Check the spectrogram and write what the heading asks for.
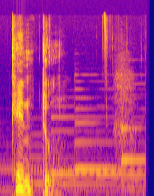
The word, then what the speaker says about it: centum: the West Europeans have stuck to the original pronunciations called kentum this East-West division of the Indo-European languages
